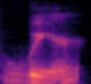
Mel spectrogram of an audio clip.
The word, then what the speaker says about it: Weir: Is that how you say his name? Okay. That's how I've been saying his name. Weir.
